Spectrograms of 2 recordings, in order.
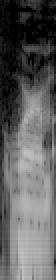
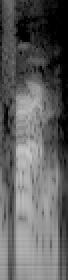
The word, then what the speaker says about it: wyrm: And I'm saying wyrm, even though it's actually pronounced worm or verm, right.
